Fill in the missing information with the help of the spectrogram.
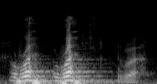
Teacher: English has a r that is close to a l, that is between the r, the French r and the French l. It's between the two.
